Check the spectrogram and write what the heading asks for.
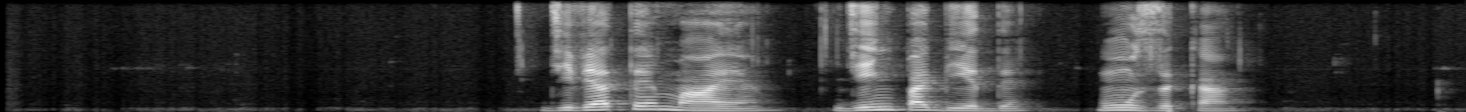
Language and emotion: Russian, neutral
